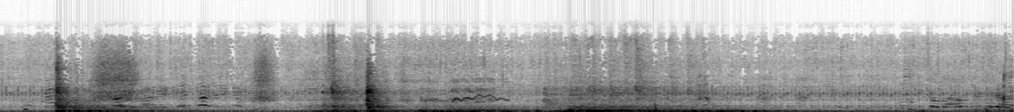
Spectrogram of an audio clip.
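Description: Compact tractor's engine running steadily, with two sharp knocks, one just after half a second and one near four seconds in.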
